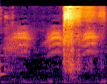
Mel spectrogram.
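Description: A child's soft, breathy laughter: two quiet huffs of breath, the second, about a second and a quarter in, the louder.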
